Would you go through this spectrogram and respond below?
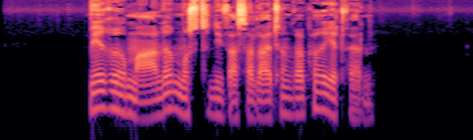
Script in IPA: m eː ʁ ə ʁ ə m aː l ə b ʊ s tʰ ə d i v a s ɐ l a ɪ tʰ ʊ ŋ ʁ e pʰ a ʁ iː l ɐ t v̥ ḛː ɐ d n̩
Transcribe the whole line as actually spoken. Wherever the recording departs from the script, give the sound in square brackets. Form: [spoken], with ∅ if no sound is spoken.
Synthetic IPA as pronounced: m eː ʁ ə ʁ ə m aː l ə [m] ʊ s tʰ ə d [iː] v a s ɐ l a ɪ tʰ ʊ ŋ ʁ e pʰ a ʁ iː [∅] ɐ t v̥ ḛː ɐ d n̩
